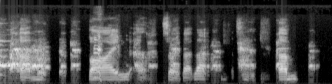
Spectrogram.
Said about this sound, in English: I think he's been heckled by the dog.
